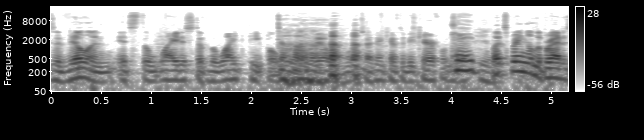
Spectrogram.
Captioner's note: laughs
